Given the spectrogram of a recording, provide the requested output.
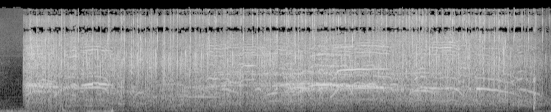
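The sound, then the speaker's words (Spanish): A crowd of women who work at the court, including lawyers, claps and cheers without pause for about ten seconds to welcome the female chief justice arriving at the Palace of Justice, seat of the Supreme Court: dense steady applause layered with many high voices shouting, whooping and calling out in welcome. “Las mujeres que trabajan ahí la recibieron con aplausos y ovaciones.”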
